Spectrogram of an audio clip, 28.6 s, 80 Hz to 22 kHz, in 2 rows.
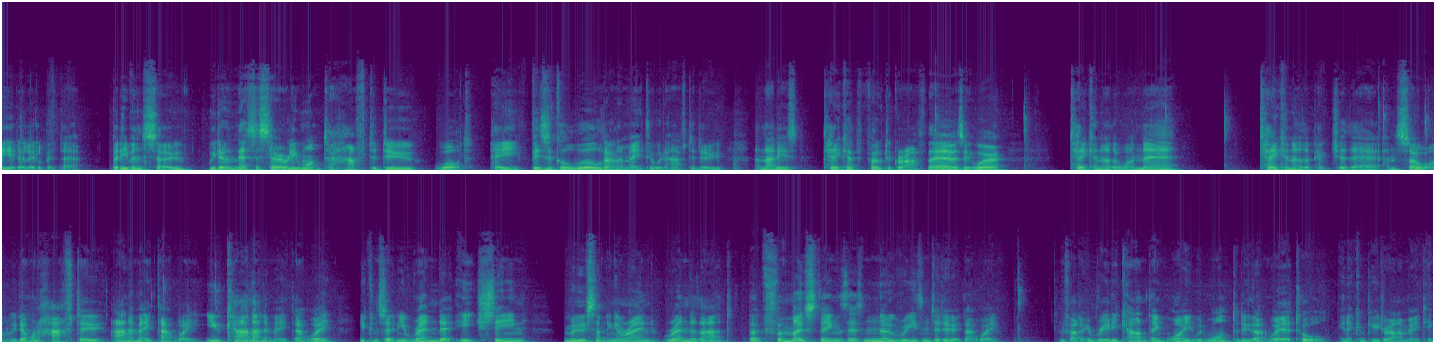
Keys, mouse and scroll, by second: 9.3 click, 14.2 click, 24.4 click.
